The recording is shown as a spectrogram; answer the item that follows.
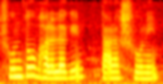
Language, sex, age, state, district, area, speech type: Bengali, female, 18-30, West Bengal, Birbhum, urban, spontaneous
